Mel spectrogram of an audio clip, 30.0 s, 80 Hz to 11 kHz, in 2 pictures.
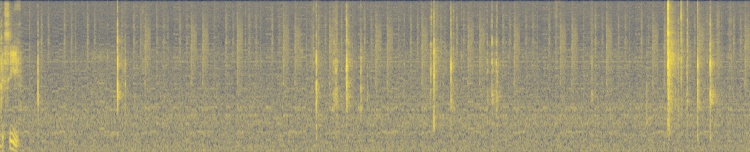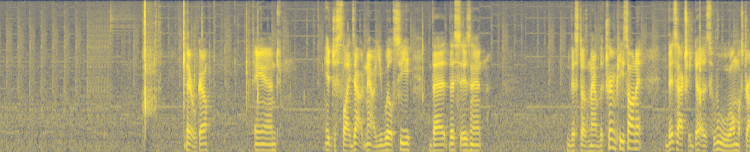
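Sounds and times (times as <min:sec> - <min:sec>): quiet background music: 0:00.0 - 0:30.0
plastic clicks and taps: 0:08.6 - 0:10.1, 0:13.4 - 0:14.4.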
